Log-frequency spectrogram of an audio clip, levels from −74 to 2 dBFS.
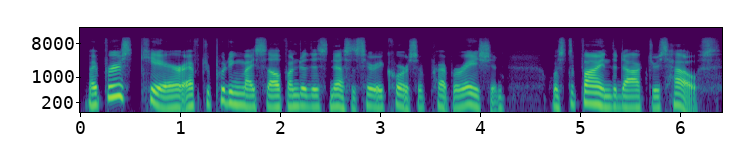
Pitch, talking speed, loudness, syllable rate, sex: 165 Hz, 170 wpm, -19 LUFS, 5.4 syllables/s, female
